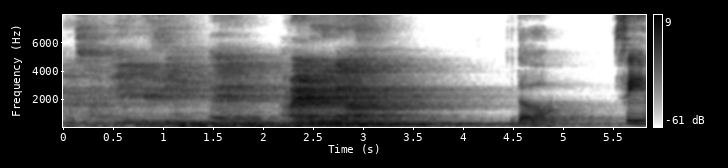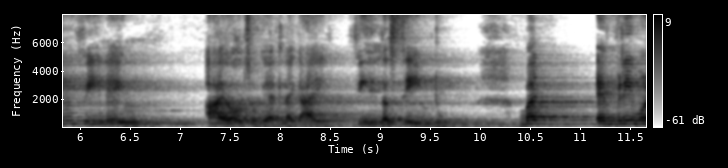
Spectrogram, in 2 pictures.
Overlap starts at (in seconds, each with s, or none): none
